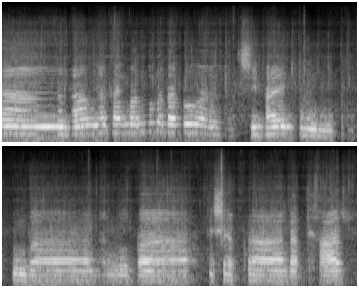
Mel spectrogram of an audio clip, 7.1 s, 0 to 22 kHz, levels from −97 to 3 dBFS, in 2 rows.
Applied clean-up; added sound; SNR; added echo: neural mask model RNNoise.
